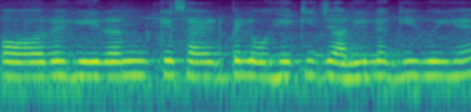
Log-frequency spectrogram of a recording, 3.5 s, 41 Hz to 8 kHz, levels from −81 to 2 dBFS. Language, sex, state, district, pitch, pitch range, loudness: Hindi, female, Chhattisgarh, Bastar, 220 Hz, 220-225 Hz, -14 LUFS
